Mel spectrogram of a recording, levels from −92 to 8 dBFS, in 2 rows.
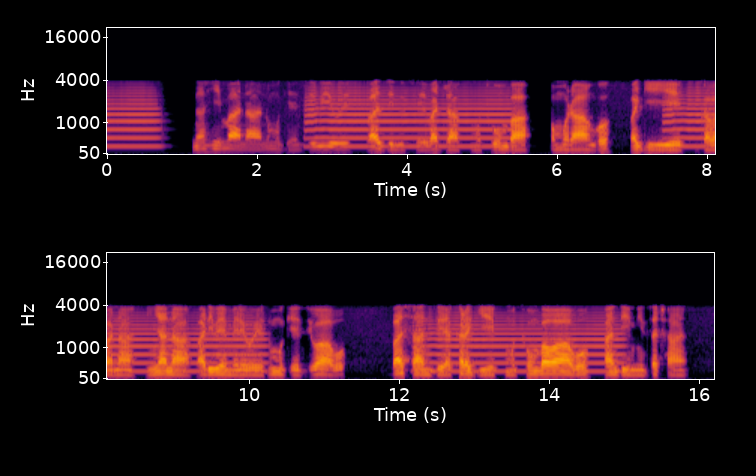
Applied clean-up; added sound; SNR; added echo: none; Trumpet; 10 dB; none.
